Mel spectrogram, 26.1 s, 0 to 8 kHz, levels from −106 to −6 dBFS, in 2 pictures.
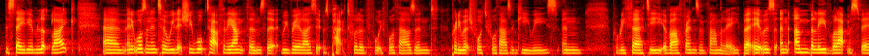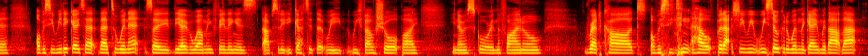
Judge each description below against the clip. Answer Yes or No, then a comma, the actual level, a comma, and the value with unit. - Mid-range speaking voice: Yes, medium, 170 Hz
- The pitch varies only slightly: Yes, narrow, 2.1 semitones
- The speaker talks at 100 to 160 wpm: No, fast, 205 wpm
